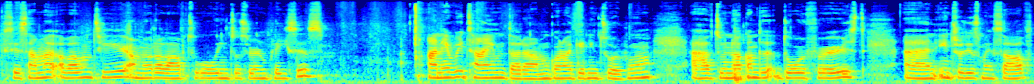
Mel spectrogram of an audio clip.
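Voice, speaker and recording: A woman with a Cuban accent talks fairly quickly in a fairly high voice, her intonation fairly even. The room echo is audible, and background noise is noticeable. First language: Spanish. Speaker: graduate program applicant. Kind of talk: admissions interview answers, self-recorded. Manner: hesitant, many fillers and restarts.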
